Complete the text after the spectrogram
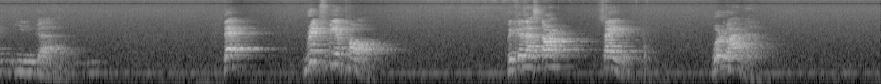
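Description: A man preaches through a microphone in short, forceful bursts with pauses between them.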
